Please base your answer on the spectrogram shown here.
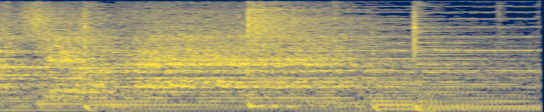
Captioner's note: none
